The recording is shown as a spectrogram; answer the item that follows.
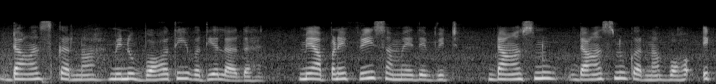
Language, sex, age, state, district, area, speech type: Punjabi, female, 18-30, Punjab, Muktsar, rural, spontaneous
